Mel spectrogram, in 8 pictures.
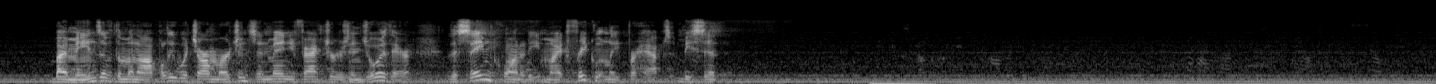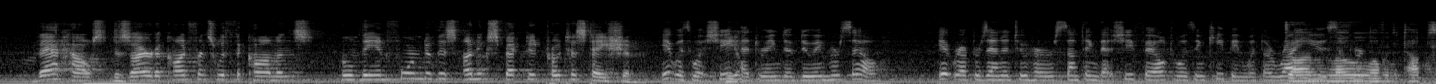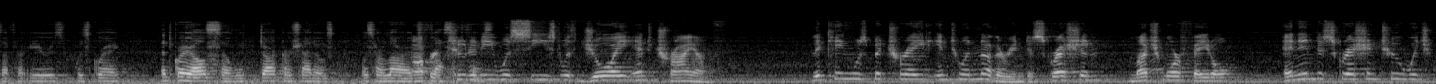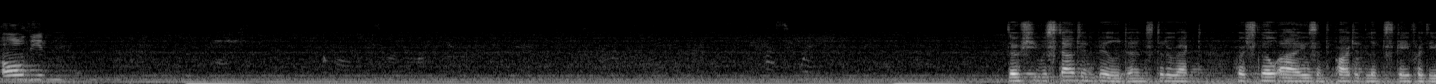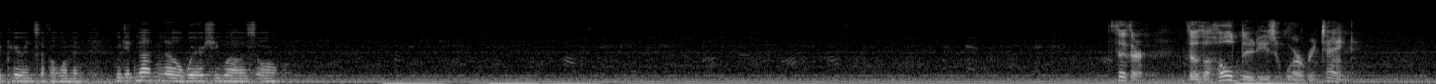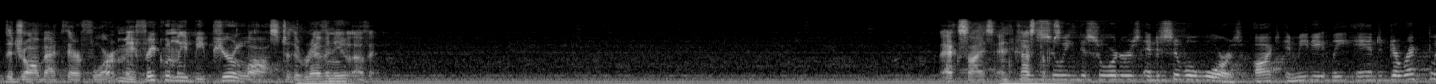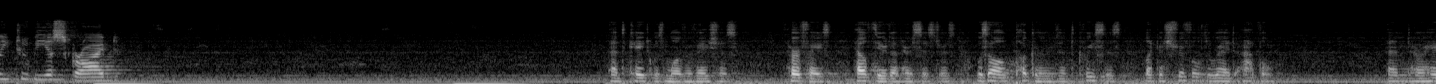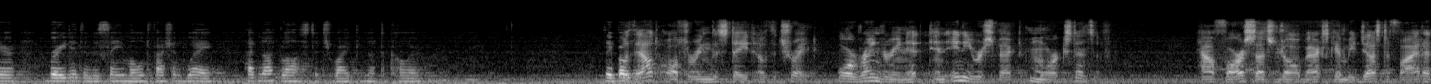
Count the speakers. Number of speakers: five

